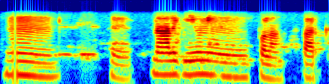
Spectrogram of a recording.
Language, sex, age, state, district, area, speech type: Tamil, female, 30-45, Tamil Nadu, Pudukkottai, urban, conversation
